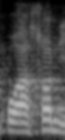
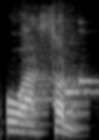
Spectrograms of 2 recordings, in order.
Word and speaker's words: Poisson: lanjutkan distribusi poisson Watson bacanya poasan Ya A Poison atau puas on sama lah ya Nah dia Jadi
